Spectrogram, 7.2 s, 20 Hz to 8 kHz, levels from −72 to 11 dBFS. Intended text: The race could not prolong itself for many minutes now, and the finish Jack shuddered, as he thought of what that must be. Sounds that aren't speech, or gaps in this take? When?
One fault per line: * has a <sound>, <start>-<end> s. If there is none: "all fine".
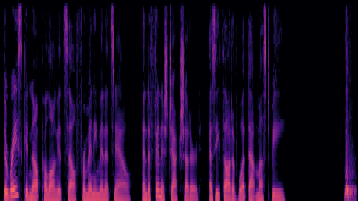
* has a whoosh, 6.9-7.1 s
